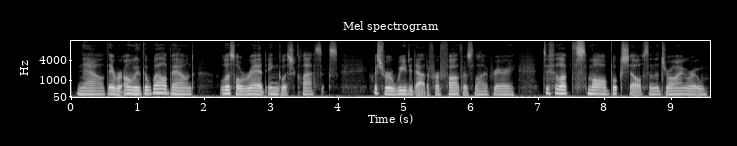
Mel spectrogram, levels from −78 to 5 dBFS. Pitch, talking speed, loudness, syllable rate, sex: 155 Hz, 190 wpm, -18 LUFS, 5.3 syllables/s, female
